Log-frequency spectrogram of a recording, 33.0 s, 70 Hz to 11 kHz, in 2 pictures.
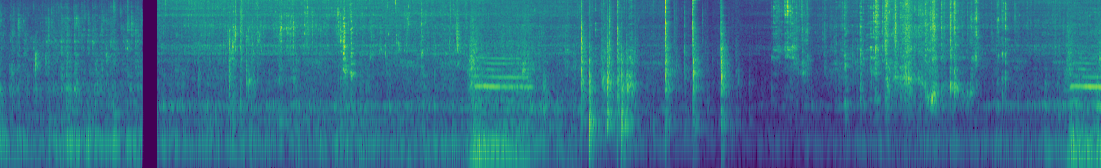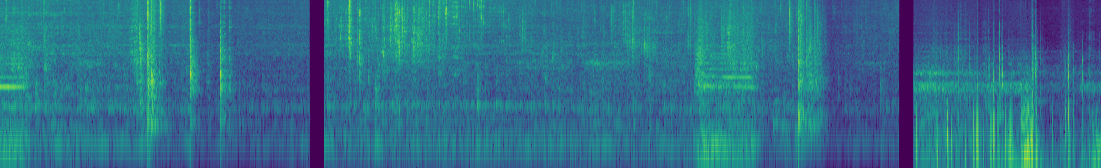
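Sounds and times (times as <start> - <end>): water splashing and trickling: 0.0 - 7.1, 21.4 - 30.0.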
